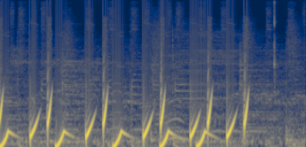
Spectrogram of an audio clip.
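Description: A rapid series of cartoon-style rising "bloop" sound effects, about a dozen in just over three seconds, each sweeping quickly up in pitch, over background music.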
